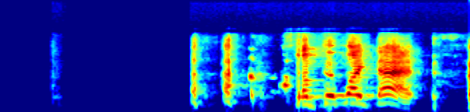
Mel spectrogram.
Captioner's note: laughs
